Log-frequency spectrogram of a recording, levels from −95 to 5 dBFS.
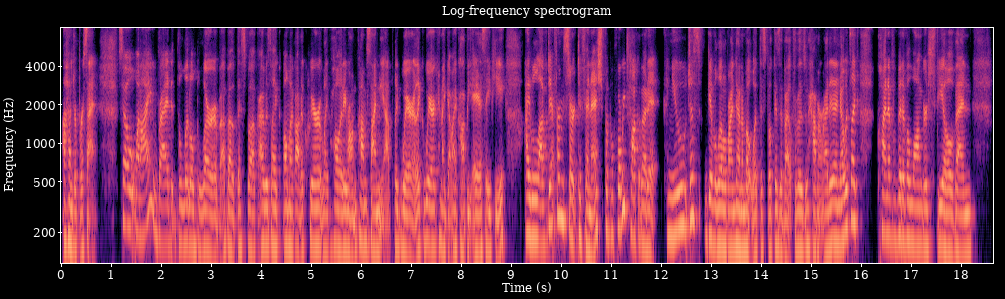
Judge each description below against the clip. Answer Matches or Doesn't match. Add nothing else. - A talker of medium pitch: Matches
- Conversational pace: Doesn't match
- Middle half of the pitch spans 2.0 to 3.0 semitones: Doesn't match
